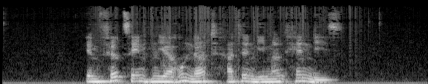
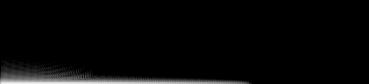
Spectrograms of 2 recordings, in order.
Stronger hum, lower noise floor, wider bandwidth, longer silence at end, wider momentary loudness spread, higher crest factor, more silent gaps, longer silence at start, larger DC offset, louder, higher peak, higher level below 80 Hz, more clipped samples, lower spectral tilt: first, 50 Hz at -35 dBFS vs none; second, -37 dBFS vs -79 dBFS; first, 16.5 kHz vs 0.5 kHz; second, 0.15 s vs 1.45 s; second, 6 LU vs 19 LU; about the same, 12 dB vs 8 dB; neither; about the same, 0.05 s vs 0 s; neither; about the same, -13 LUFS vs -15 LUFS; about the same, 0 dBFS vs -2 dBFS; second, -34 dBFS vs -12 dBFS; neither; second, -5.5 dB/octave vs -14 dB/octave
